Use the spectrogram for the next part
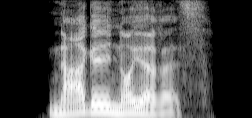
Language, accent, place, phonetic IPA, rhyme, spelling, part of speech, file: German, Germany, Berlin, [ˈnaːɡl̩ˈnɔɪ̯əʁəs], -ɔɪ̯əʁəs, nagelneueres, adjective, De-nagelneueres.ogg
- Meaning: strong/mixed nominative/accusative neuter singular comparative degree of nagelneu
